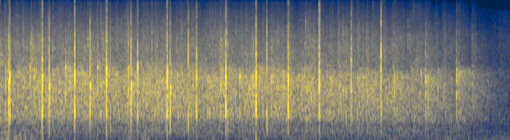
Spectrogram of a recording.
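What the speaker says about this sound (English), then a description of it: "Let's give them a round of applause." Dense audience applause at a gold investment webinar, a steady crowd of many hands clapping continuously before it tapers off and fades at the end.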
